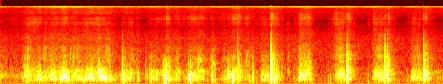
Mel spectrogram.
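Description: Red-painted fingernails scratch the surface and felt tongue of a medium yellow stuffed emoji cushion made of soft plush fabric, alternating harsh and gentle strokes. The result is a quick, uneven run of short, dry, muffled scratching bursts, centred in the low-mid range with almost no bright top end.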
